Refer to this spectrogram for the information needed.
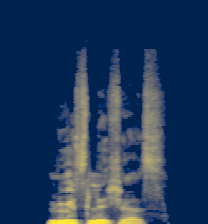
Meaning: strong/mixed nominative/accusative neuter singular of löslich
- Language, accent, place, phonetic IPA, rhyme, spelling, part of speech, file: German, Germany, Berlin, [ˈløːslɪçəs], -øːslɪçəs, lösliches, adjective, De-lösliches.ogg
